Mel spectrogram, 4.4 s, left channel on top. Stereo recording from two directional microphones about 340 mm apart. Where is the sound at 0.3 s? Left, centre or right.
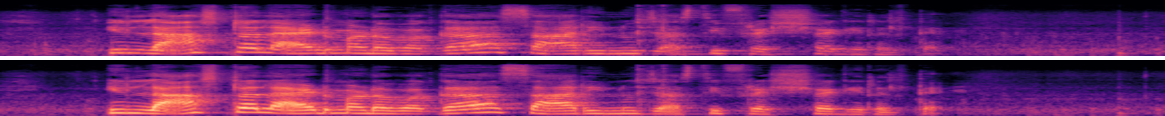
Centre.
